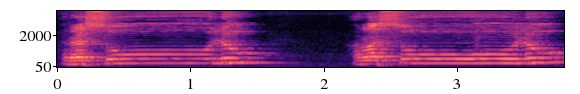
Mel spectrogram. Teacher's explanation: رسول میں وہ ساکن سے پہلے پیش آ گیا تو حرف مدہ، تو یہاں پر تھوڑا کھینچیں گے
